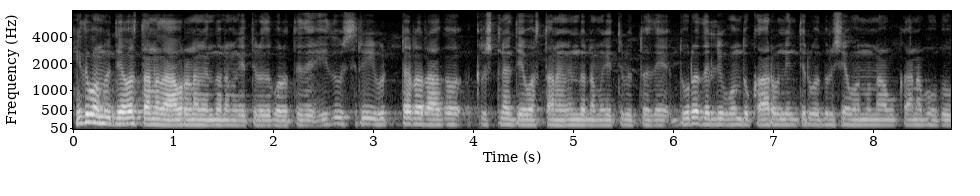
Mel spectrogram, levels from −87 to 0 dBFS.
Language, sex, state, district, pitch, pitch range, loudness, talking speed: Kannada, male, Karnataka, Koppal, 135 Hz, 130-140 Hz, -20 LUFS, 155 wpm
